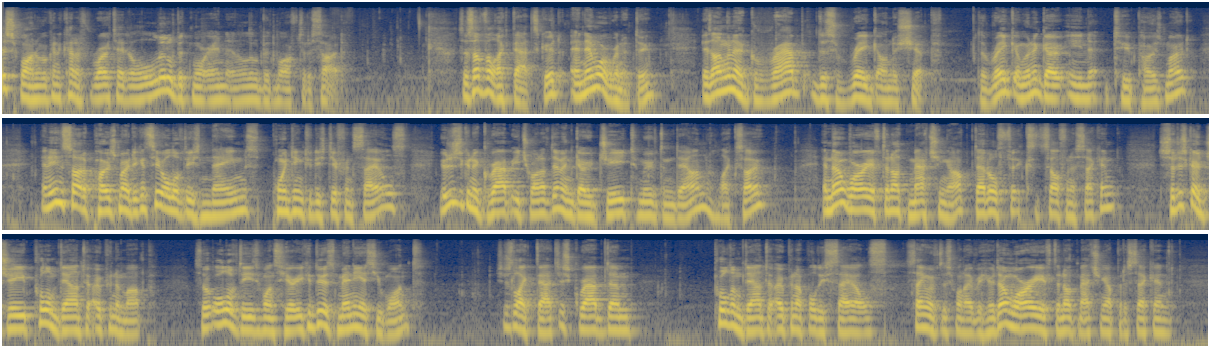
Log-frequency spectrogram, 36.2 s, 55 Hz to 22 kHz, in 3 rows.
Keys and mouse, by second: 0.5 r, 2.1 g, 5.5 ctrl+s, 7.6 click, 7.8-10.6 middle drag, 10.6-12.2 drag, 12.2 ctrl+z, 12.2-17.2 shift+middle drag, 17.2 click, 17.2-18.8 middle drag, 17.8 g, 18.8 click, 19.0-23.2 middle drag, 19.1 g, 23.2 click, 23.3-27.4 middle drag, 23.8 g, 26.5 g, 27.4 click, 27.6-29.9 middle drag, 28.4 g, 29.9 click, 29.9-32.0 middle drag, 30.8 g, 32.0 click, 32.2-35.7 middle drag, 32.9 g, 35.7 drag, 35.7-36.2 middle drag.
